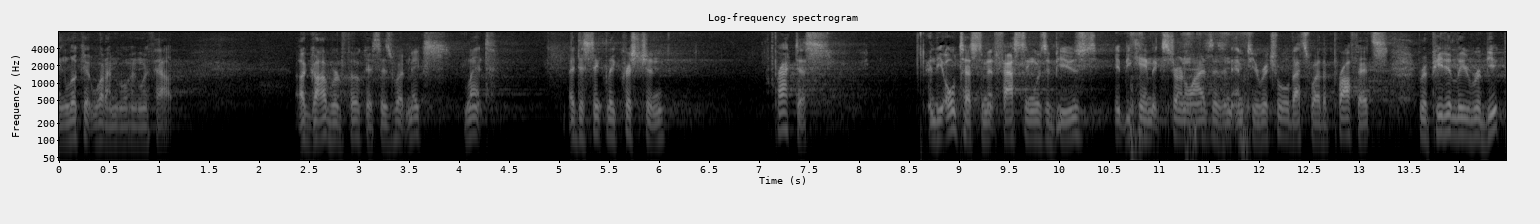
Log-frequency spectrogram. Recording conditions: large echoing room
